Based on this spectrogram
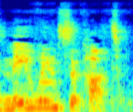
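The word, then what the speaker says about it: Maewin Succat: on that one actually I think I'm pronouncing it correctly m a e w i n so I think that's maywin and then sakat s u CC a t beautiful he later adopted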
